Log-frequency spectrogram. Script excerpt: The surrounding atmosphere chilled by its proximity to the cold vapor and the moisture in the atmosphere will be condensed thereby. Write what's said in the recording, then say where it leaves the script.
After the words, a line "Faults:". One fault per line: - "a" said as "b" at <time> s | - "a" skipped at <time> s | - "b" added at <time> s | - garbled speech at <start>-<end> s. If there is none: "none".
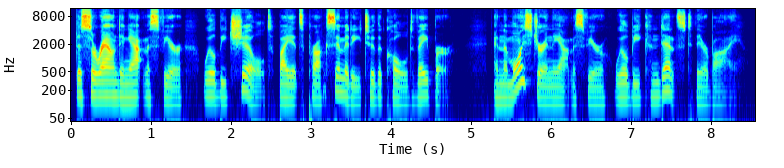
The surrounding atmosphere will be chilled by its proximity to the cold vapor and the moisture in the atmosphere will be condensed thereby.
Faults:
- "will be" added at 1.6 s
